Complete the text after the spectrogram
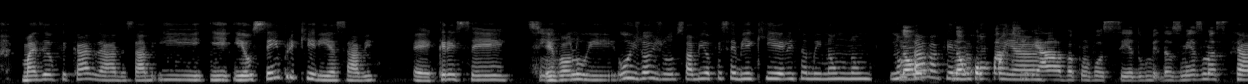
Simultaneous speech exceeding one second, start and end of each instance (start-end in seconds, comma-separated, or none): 9.0-10.4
